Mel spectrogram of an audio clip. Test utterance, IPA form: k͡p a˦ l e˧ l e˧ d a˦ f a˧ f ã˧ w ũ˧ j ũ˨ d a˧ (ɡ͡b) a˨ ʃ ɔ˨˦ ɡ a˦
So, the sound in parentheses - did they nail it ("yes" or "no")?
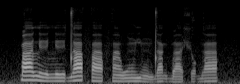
yes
